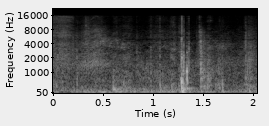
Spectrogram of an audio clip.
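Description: A person climbing over a fence: faint shuffling and one sharp knock about a second in.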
